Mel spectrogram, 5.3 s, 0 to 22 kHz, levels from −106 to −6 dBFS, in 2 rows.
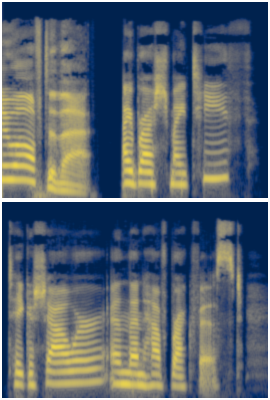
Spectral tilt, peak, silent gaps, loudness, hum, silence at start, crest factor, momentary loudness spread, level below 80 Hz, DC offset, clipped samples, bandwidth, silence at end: -3 dB/octave; 0 dBFS; 1.10-1.16 s, 2.63-2.67 s; -17 LUFS; none; 0 s; 18 dB; 9 LU; -54 dBFS; under 0.1%; under 0.1%; 16 kHz; 0.25 s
